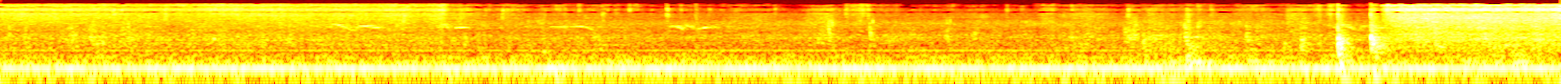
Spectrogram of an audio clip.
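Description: A steady low hum, with a few faint high chirps about three seconds in and a sharp knock near the end.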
